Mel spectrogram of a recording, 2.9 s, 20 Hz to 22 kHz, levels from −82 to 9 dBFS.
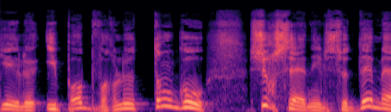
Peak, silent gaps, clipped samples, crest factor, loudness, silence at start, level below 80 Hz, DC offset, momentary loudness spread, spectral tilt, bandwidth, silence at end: -2 dBFS; none; under 0.1%; 14 dB; -16 LUFS; 0 s; -50 dBFS; under 0.1%; 6 LU; -4.5 dB/octave; 15.5 kHz; 0 s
